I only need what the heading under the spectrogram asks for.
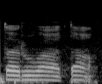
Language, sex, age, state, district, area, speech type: Telugu, female, 30-45, Andhra Pradesh, N T Rama Rao, urban, read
